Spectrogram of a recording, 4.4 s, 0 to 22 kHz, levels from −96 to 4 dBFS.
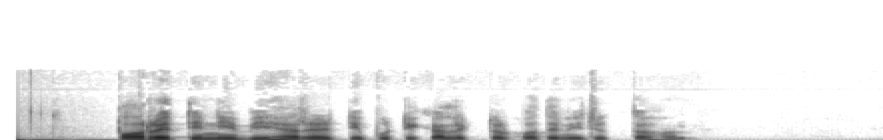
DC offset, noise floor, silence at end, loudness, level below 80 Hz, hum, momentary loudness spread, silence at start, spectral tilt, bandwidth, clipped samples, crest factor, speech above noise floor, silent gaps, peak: under 0.1%; -71 dBFS; 1 s; -22 LUFS; -52 dBFS; 50 Hz at -50 dBFS; 15 LU; 0.1 s; -8 dB/octave; 6.8 kHz; under 0.1%; 22 dB; 50 dB; none; -2 dBFS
